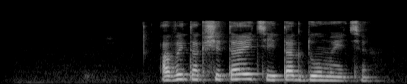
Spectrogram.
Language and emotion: Russian, neutral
